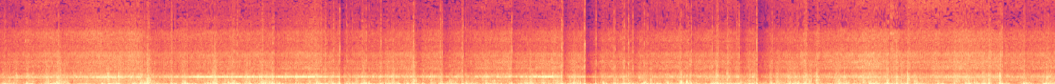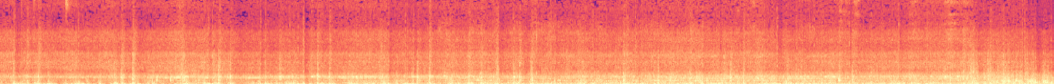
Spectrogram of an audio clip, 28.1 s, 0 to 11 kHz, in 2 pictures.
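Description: Euskotren UT200 electric train running at speed, heard at an open window with wind on the microphone: a dense rumble of wheels and running gear under a high, steady whine that slips a little lower near the end.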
